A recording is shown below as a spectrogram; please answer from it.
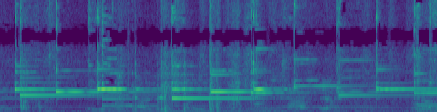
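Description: A music box playing a tune of high, bell-like notes that ring on and fade, several a second, with faint voices underneath.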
